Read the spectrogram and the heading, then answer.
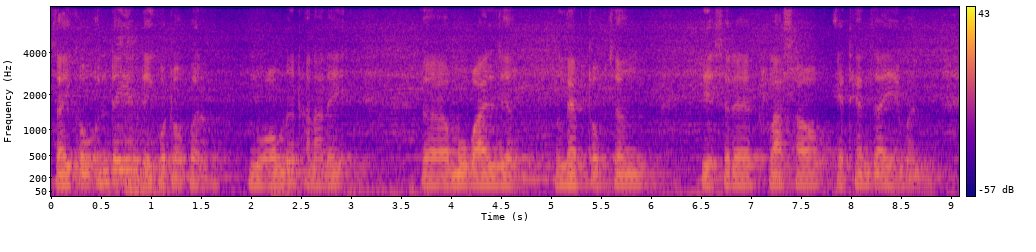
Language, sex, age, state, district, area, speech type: Bodo, male, 30-45, Assam, Udalguri, rural, spontaneous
